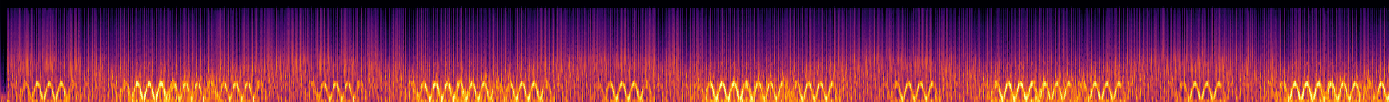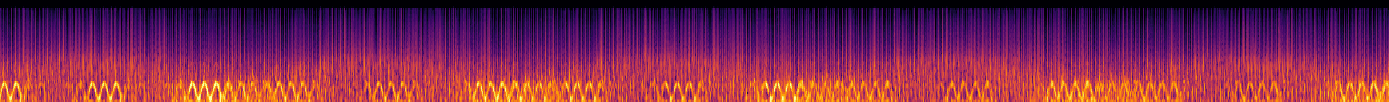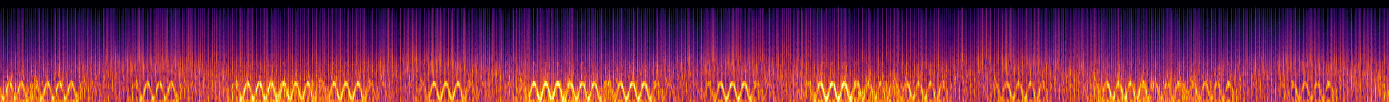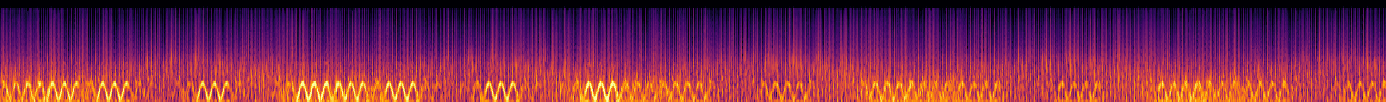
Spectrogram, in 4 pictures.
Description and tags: synthetic, cricket-like sounds/atmo made with my reaktor-ensemble "RmCricket"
